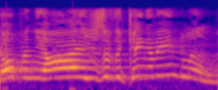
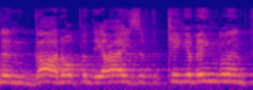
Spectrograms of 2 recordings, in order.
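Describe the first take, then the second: First: High, loud martyr's cry; cried out. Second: Said in the usual way. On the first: Retold or imitated. Preacher voicing Tyndale at the stake, crying out. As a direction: cry it out like a dying prayer. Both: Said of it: "and cried".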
